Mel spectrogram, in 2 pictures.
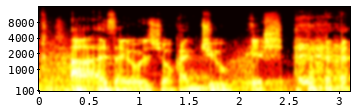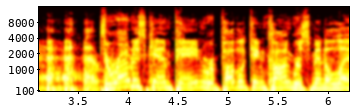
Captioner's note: laugh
